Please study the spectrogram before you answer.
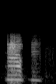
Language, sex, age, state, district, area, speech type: Maithili, female, 18-30, Bihar, Samastipur, rural, conversation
